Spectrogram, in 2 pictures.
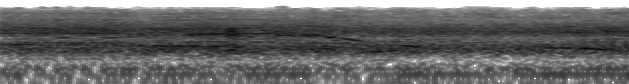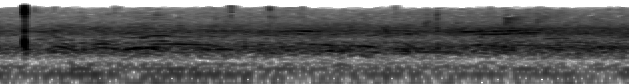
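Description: Ballpark crowd murmur with scattered distant voices, broken once about three seconds in by a single sharp pop: a pitch smacking into the catcher's mitt.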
